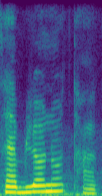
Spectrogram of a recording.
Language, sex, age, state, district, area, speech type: Bengali, female, 18-30, West Bengal, Howrah, urban, spontaneous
